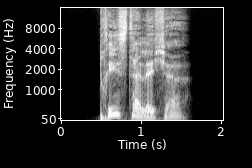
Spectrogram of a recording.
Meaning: inflection of priesterlich: 1. strong/mixed nominative/accusative feminine singular 2. strong nominative/accusative plural 3. weak nominative all-gender singular
- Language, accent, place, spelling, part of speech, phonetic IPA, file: German, Germany, Berlin, priesterliche, adjective, [ˈpʁiːstɐlɪçə], De-priesterliche.ogg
